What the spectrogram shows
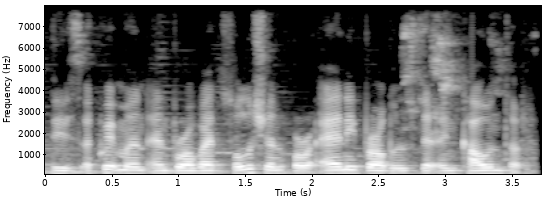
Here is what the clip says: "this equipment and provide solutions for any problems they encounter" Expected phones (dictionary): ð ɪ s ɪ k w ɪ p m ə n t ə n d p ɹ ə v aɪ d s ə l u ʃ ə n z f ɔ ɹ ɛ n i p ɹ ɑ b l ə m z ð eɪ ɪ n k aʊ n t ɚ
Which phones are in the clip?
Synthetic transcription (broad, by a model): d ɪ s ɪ k w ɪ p m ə n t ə n p ɹ ə v aɪ d s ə l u ʃ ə n f ɔ ɹ ɛ n i p ɹ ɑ b l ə m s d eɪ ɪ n k aʊ n t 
